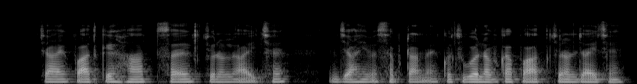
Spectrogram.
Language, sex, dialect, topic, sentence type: Maithili, male, Eastern / Thethi, agriculture, statement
